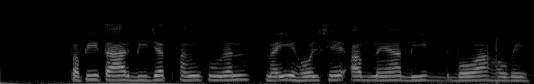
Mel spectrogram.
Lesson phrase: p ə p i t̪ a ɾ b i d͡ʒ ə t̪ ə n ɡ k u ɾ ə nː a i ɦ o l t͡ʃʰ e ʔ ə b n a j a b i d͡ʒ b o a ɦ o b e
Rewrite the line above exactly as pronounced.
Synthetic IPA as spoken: p ə p i t̪ a ɾ b i d͡ʒ ə t̪ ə ŋ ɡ k u ɾ ə nː ə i ɦ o l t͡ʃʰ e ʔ ə b n ə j a b i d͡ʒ b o a ɦ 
